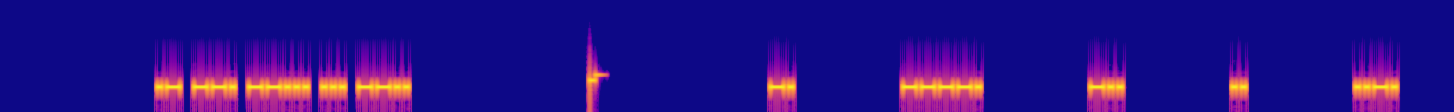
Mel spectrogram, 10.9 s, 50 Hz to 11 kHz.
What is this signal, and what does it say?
Morse code, heard as a keyed tone, about 34 wpm, spaced as for 15 wpm, 700 Hz. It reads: AG7SZ N9DIF
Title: USA Call Signs - 5 Characters - 8x Character Spacing - 35wpm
